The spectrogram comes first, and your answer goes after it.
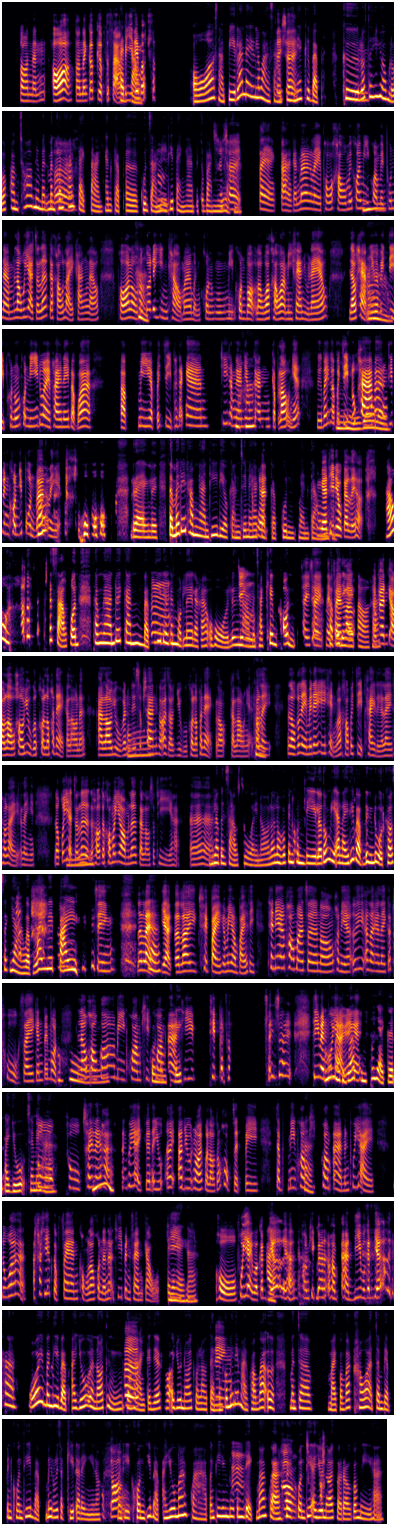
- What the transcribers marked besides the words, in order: laughing while speaking: "โอ้โฮ"; chuckle; other noise; chuckle; unintelligible speech; in English: "รีเซปชัน"; laugh; chuckle; chuckle; laughing while speaking: "เลย"; laughing while speaking: "คือ"; laughing while speaking: "ต้อง"
- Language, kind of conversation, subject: Thai, podcast, ประสบการณ์ชีวิตแต่งงานของคุณเป็นอย่างไร เล่าให้ฟังได้ไหม?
